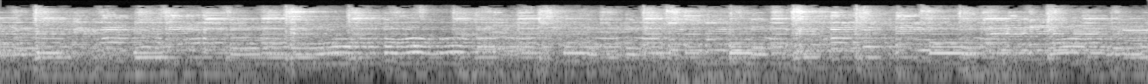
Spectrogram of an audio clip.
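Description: Live acoustic blues band playing an instrumental break between verses: a guitar lead with gliding, wavering notes over upright bass and drums.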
